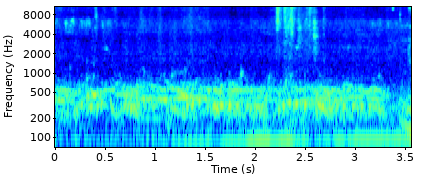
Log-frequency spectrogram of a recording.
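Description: Pigeons in a fancier's loft coo softly and repeatedly, low rolling calls overlapping at close range, with a faint higher chirp in the background.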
